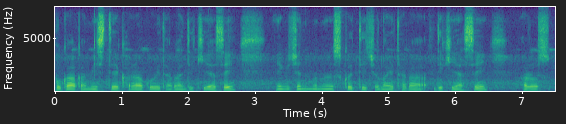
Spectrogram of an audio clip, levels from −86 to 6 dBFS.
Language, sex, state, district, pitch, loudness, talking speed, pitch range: Nagamese, female, Nagaland, Dimapur, 115 Hz, -20 LUFS, 120 wpm, 110-120 Hz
